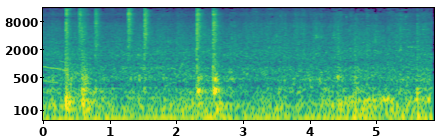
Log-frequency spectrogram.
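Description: Miniature ride-on train cars rolling along the track: a steady low rumble with sharp wheel clicks over the rails, several in the first three seconds and a few more later.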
